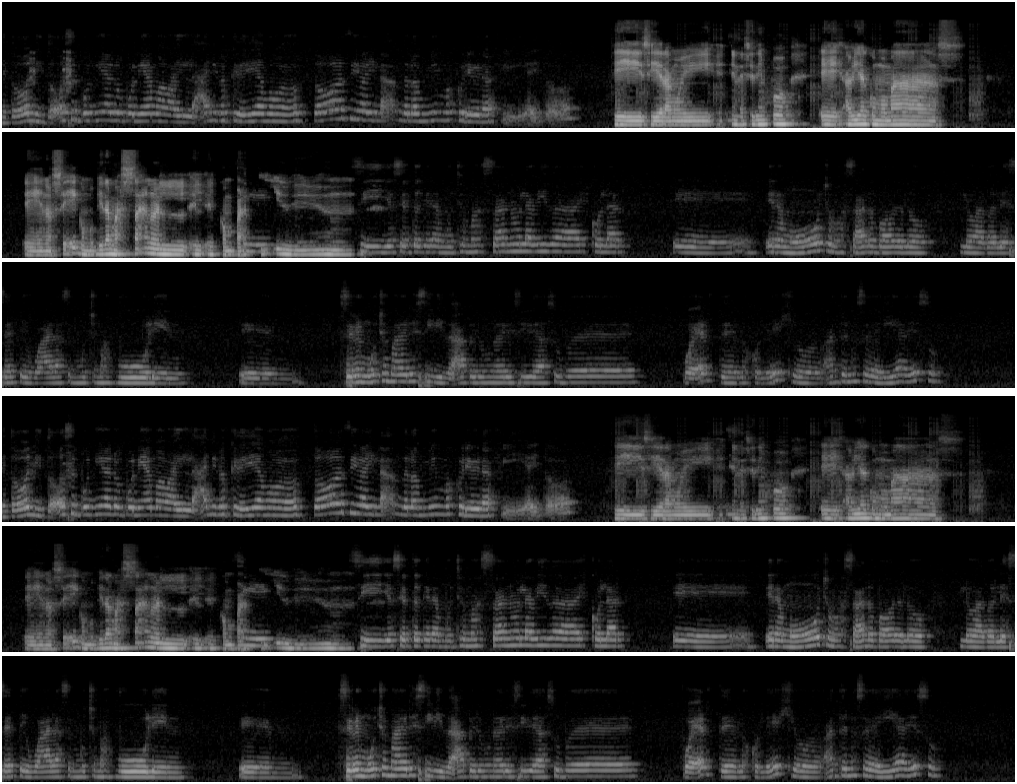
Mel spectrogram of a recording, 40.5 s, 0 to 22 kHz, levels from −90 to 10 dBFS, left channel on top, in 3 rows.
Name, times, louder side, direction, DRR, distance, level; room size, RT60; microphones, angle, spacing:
voice 1, 0.0-7.6 9.6-9.8 16.7-17.1 18.3-21.8 22.5-25.8 26.3-29.5 30.2-31.0 31.5-35.5 36.1-39.5, right 4 dB, 60° right, 0.4 m, -42 dB
sound 1, 8.0-13.1, right 1 dB, 10° right, 0.5 m, -55 dB
voice 2, 8.2-12.8 13.8-18.3, left 6 dB, 75° left, 0.3 m, -31 dB
3.3 x 2.2 x 2.6 m
head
